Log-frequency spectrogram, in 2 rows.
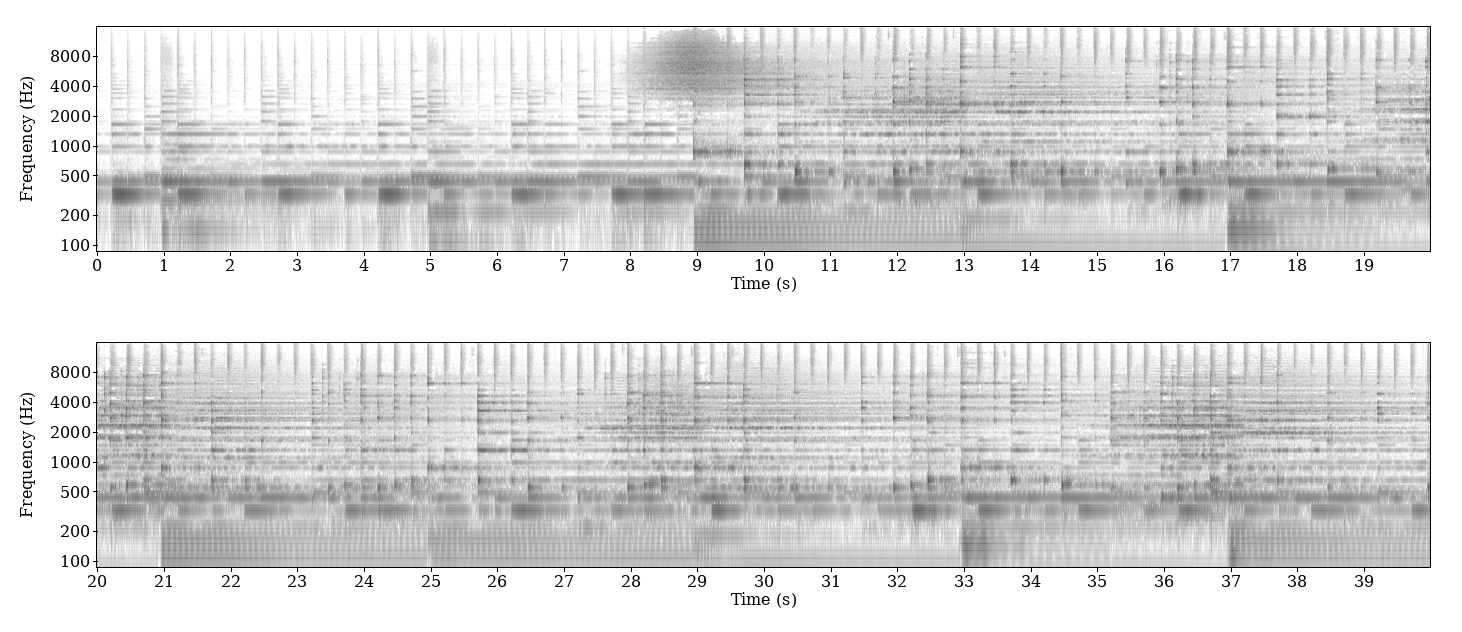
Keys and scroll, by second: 37.3 3.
